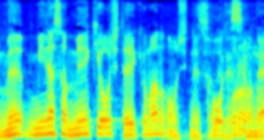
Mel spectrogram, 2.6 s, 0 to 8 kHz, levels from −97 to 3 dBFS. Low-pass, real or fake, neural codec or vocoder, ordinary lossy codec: none; real; none; none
